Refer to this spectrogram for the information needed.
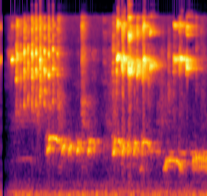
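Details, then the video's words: Perkutut of the Tuban style, a zebra dove, giving rolling, trilled cooing notes in quick runs at a steady pitch, dropping to lower coos at the end, with brighter high chirping from other birds overlapping. "Suara Kristal,perkutut Tuban"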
